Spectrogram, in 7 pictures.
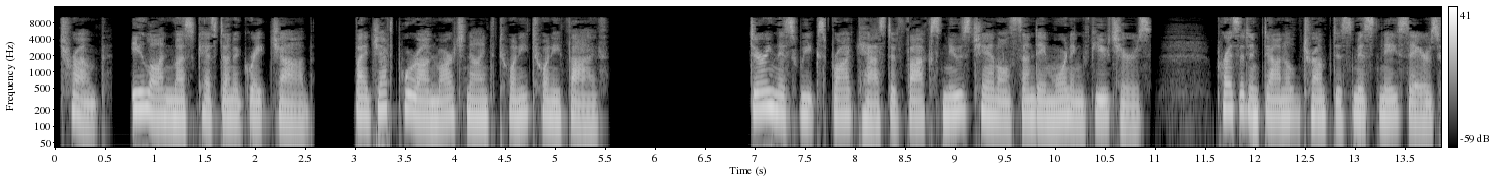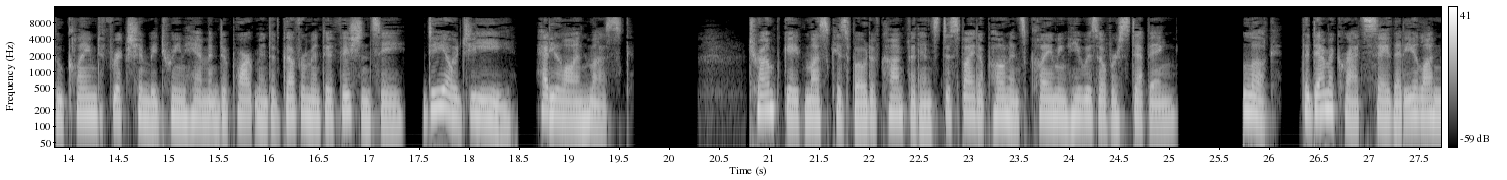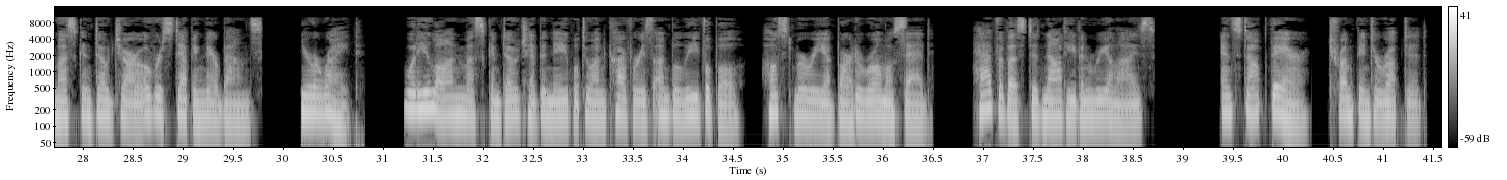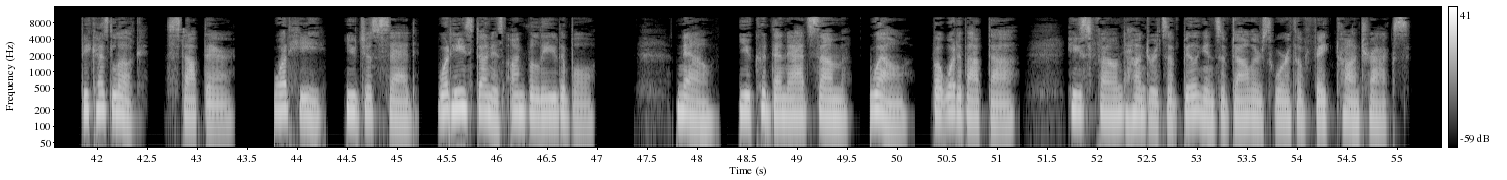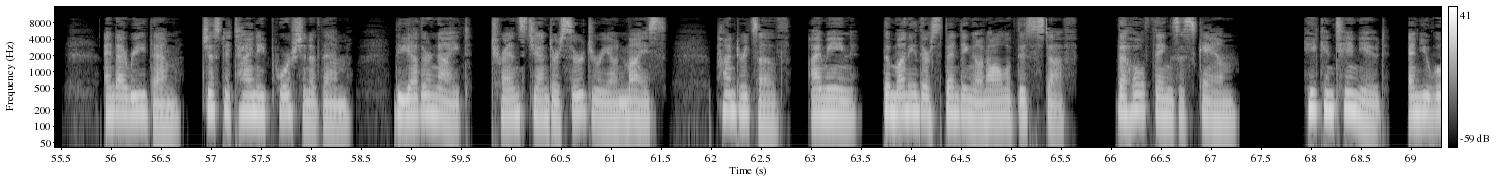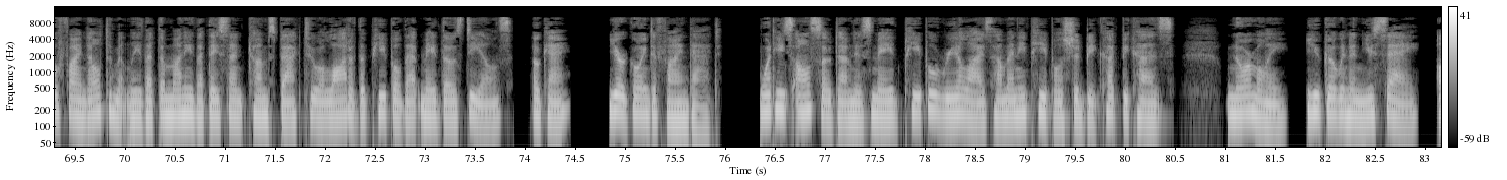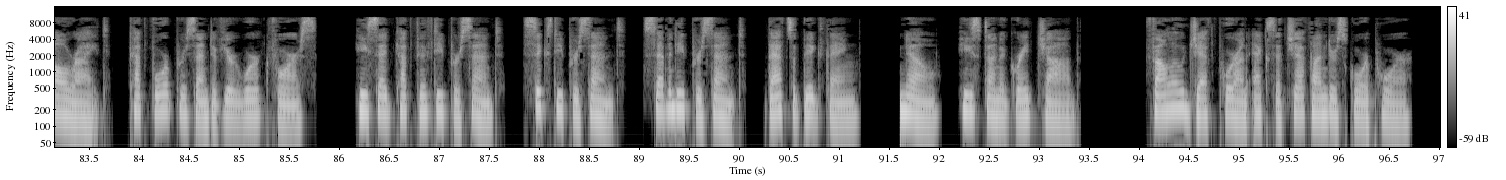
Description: During this week’s broadcast of Fox News Channel’s “Sunday Morning Futures,” President Donald Trump dismissed naysayers who claimed friction between him and Department of Government Efficiency (DOGE) head Elon Musk.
